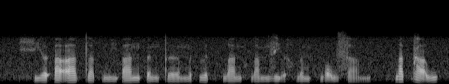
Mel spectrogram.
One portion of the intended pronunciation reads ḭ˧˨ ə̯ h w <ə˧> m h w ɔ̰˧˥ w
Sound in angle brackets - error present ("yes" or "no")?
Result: no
